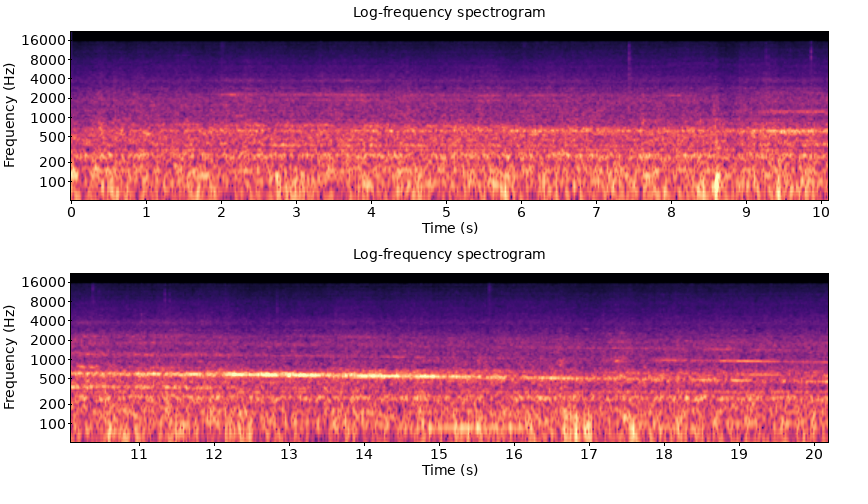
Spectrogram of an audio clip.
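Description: Steady rumble of an electric passenger train, heard from inside the carriage, with a motor whine that slowly falls in pitch through the second half as the train slows into a station. A single short knock about eight and a half seconds in.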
